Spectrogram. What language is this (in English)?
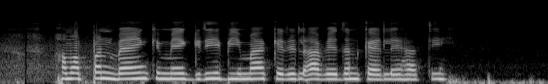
Magahi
